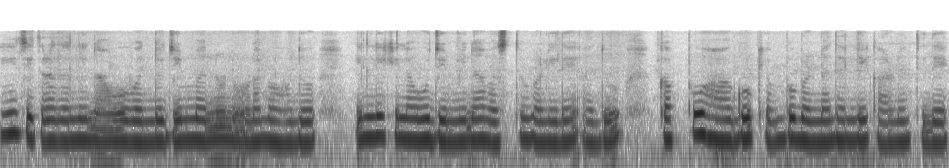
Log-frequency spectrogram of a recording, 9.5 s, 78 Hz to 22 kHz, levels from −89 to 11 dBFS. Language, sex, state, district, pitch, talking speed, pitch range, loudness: Kannada, female, Karnataka, Raichur, 195 Hz, 100 wpm, 185-205 Hz, -15 LUFS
